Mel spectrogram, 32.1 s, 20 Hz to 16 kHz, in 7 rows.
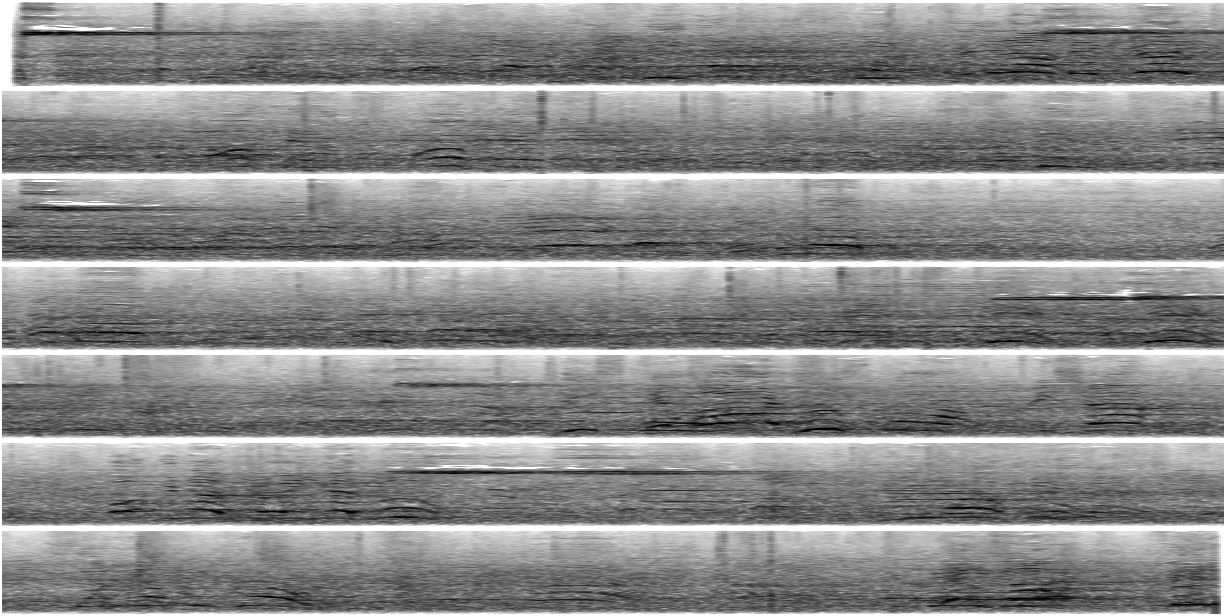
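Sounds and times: background chatter: 0.1s - 32.0s.

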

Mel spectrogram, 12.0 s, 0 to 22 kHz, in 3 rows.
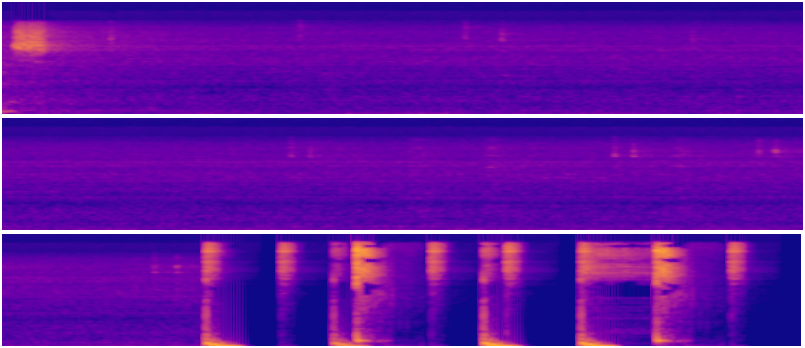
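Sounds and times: steady hum and hiss: 0.0s - 9.0s
computer mouse clicks: 7.0s - 8.0s.

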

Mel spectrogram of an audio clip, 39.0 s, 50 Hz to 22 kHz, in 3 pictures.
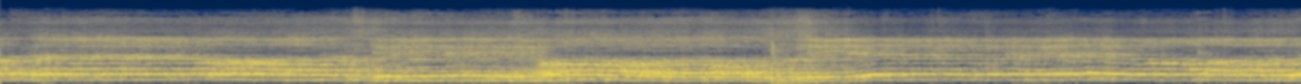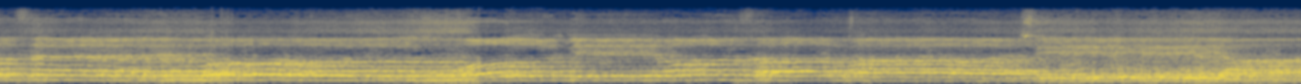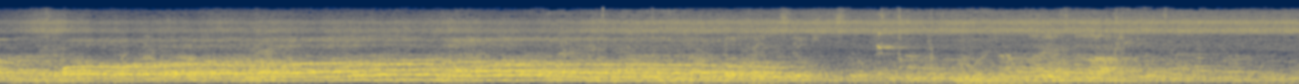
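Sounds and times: several voices chanting: 0.0s - 39.0s.

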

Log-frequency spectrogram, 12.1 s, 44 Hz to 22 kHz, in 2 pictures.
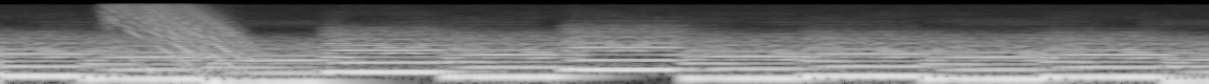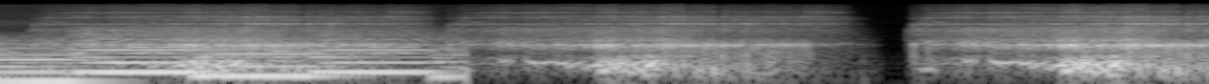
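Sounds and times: cartoon character snoring: 6.4s - 12.0s.

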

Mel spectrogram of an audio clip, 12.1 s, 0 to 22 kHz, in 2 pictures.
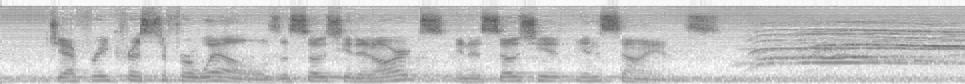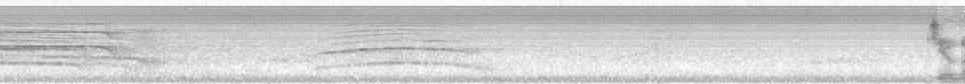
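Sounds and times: shrill cheering whoops: 4.6s - 7.2s, 7.9s - 9.3s.

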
